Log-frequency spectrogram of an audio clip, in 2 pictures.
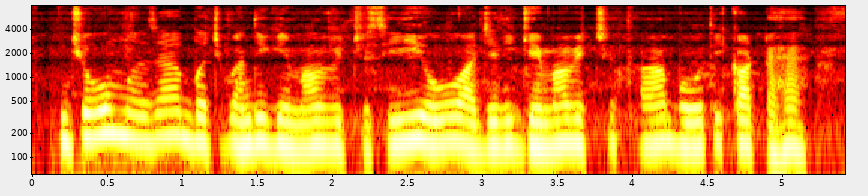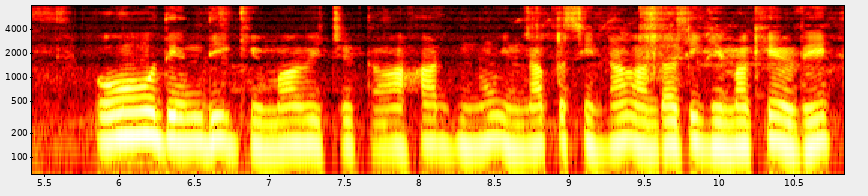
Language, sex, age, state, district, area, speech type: Punjabi, male, 18-30, Punjab, Gurdaspur, urban, spontaneous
